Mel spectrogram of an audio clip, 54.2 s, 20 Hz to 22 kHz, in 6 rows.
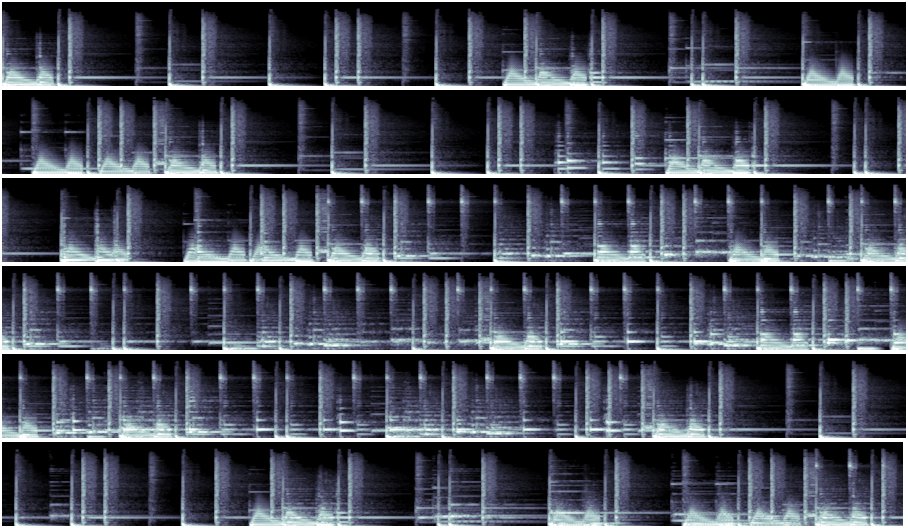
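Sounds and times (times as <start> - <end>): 
casual game level music loop: 0.0 - 46.8, 47.4 - 54.2.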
